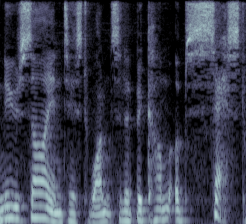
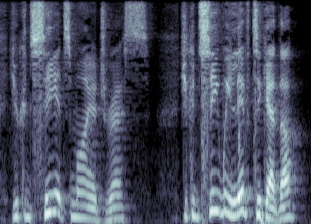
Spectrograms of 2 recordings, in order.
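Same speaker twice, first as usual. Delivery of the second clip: loud, fast, exasperated insistence; a grieving woman snapping at a stubborn clerk; rising anger; 6 semitones higher, 8 dB louder than usual. A narrator's reading. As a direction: push back hard at the clerk, voice climbing. Louise confronting the counter clerk.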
